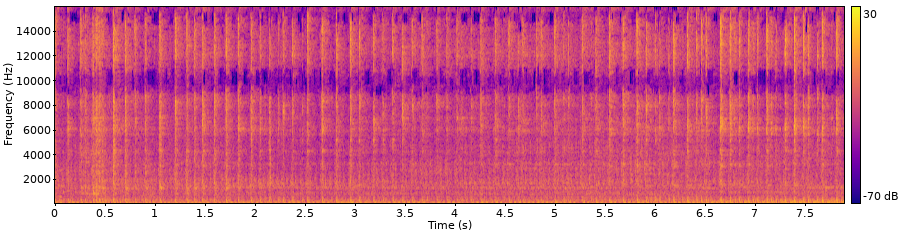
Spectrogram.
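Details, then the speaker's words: Yamaha F1ZR two-stroke after the crankcase bearing housing, loose from a non-original bearing, was fixed; fast, rattly idle popping along steadily, slightly rough from the non-original alternator, no heavy knock; engine now quiet and healthy. "Ya suaranya udah adem."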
